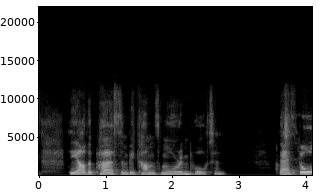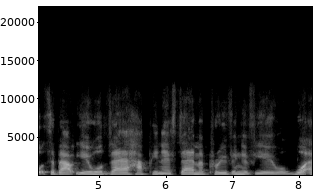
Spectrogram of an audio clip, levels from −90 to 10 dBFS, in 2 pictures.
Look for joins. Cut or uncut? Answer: cut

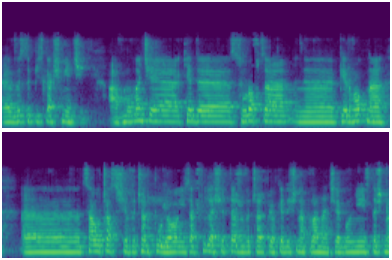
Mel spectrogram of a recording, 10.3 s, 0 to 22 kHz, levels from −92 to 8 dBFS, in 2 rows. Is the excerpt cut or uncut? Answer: uncut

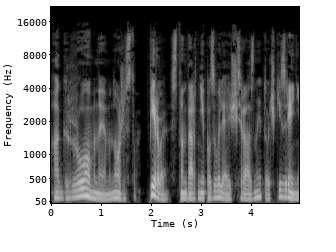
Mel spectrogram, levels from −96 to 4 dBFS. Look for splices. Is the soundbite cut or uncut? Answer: cut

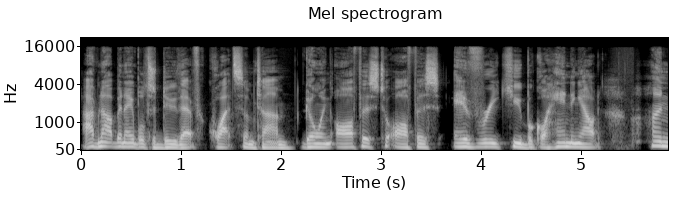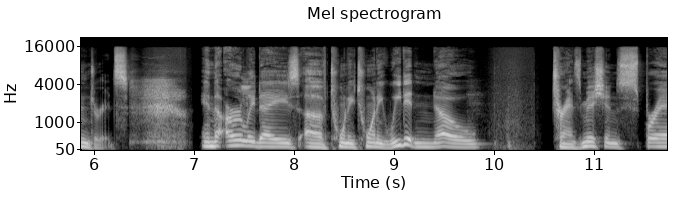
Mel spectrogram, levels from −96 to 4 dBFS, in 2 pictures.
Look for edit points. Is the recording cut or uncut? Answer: uncut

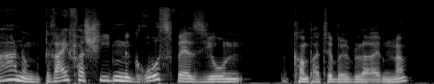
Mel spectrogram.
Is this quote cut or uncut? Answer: cut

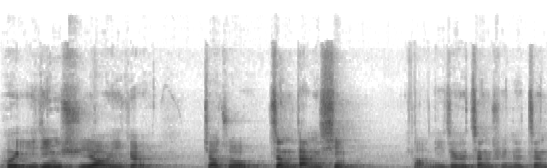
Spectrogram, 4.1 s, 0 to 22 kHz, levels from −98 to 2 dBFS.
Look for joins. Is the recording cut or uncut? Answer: cut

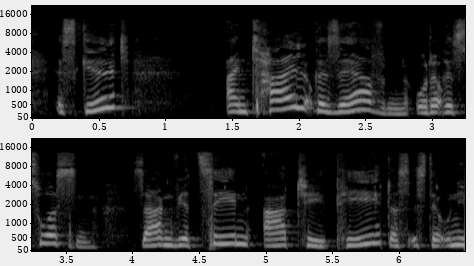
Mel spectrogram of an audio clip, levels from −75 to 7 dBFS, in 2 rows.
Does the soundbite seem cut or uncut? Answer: cut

